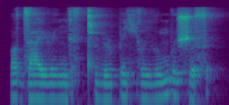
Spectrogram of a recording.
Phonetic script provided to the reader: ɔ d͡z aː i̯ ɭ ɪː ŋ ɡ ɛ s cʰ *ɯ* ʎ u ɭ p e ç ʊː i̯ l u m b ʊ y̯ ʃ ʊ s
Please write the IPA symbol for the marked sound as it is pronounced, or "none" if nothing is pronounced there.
ʊ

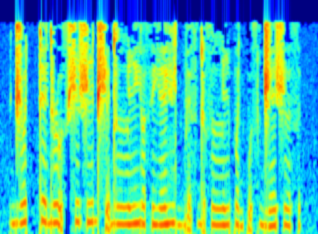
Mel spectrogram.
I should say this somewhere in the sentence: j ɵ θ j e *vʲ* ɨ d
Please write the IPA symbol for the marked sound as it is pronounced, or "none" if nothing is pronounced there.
vʲ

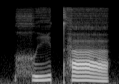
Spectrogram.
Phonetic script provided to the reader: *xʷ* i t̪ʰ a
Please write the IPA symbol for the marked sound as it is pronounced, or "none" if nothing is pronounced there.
xʷ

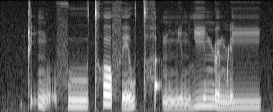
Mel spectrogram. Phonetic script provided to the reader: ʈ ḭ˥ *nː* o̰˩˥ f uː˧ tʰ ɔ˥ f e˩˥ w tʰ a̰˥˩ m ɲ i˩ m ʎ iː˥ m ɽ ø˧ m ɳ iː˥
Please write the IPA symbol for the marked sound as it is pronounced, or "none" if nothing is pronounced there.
ŋ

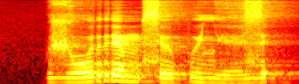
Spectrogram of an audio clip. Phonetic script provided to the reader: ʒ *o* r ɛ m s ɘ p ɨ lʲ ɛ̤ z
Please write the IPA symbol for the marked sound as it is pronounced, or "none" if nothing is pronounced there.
o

